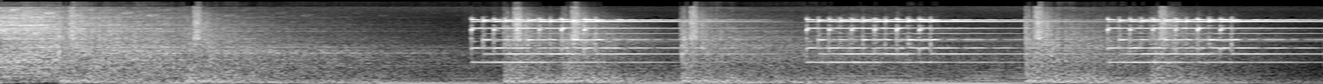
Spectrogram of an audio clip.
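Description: A telephone rings after a number is dialled, giving repeated bursts of a bright electronic ring separated by short pauses over a loud, booming dramatic background, with no talking.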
